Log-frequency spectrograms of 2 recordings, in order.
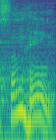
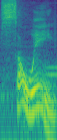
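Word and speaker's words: Samhain: celta comemorava o festival são vêem ou sal em que a forma mais correta de se pronunciar esse nome significa literalmente fim do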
